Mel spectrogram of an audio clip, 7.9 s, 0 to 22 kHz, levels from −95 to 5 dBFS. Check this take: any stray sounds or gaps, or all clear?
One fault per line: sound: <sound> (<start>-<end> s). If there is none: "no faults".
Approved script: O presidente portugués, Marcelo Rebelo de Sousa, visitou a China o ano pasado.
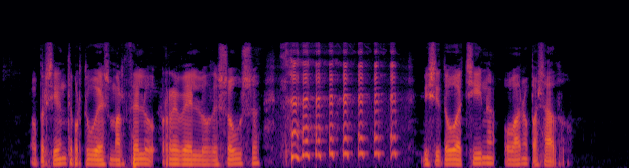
sound: laugh (3.5-5.0 s)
